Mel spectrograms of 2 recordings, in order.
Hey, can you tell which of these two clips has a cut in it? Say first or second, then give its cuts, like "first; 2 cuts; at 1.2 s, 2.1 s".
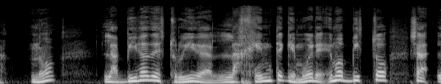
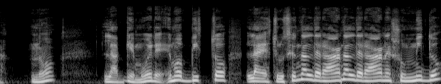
second; 3 cuts; at 1.2 s, 2.4 s, 3.4 s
